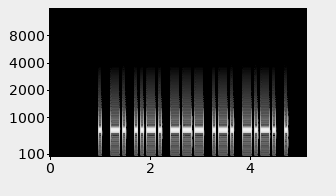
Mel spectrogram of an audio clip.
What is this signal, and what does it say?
Morse code, heard as a keyed tone, about 20 wpm, 700 Hz. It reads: ENFORCE
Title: 7 Letter Words - First 3 Letters Given - 20wpm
